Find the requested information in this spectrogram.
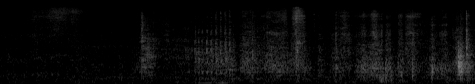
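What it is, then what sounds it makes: Paper atlas pages being rubbed and turned. Fingertips and palm slowly rub the thin glossy map pages of a large open world atlas and turn them. A faint papery hiss is followed by brighter rustling, crinkling swishes and soft flicks as the pages move, with almost no low end.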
